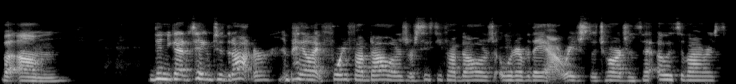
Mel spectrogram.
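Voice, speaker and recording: A woman's voice: medium pitch, fast talker, bright, forceful tone, low-quality recording. A woman in her forties hosting a casual live chat, rambling through funny family stories and laughing at them. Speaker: podcast host reading live comments.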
